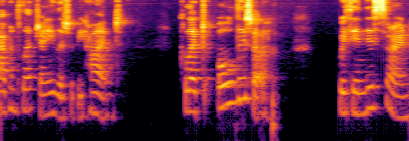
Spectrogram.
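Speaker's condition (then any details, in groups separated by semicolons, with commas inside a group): No condition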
